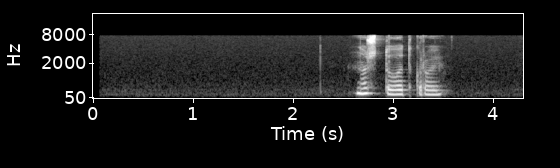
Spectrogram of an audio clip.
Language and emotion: Russian, neutral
